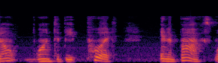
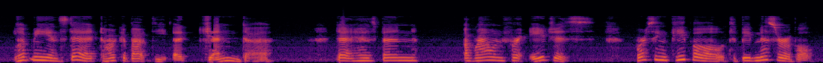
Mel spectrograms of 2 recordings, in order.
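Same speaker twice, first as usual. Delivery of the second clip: pointedly sarcastic, slow and deliberate delivery; 4 semitones higher than usual. Pushing back on talk of a transgender agenda, purposely sarcastic. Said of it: "I'm being purposely sarcastic".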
